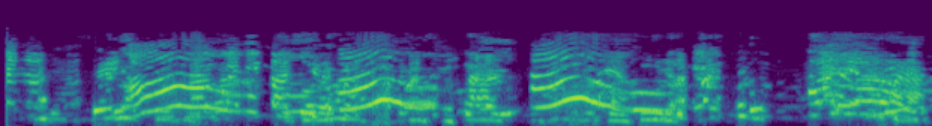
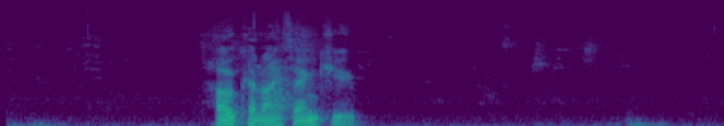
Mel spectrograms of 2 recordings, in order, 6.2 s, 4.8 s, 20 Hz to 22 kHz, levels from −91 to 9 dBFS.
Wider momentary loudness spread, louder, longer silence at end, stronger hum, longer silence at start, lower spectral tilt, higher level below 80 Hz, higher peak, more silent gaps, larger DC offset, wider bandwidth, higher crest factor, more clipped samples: about the same, 10 LU vs 10 LU; first, -12 LUFS vs -35 LUFS; second, 0.05 s vs 0.55 s; neither; second, 0.05 s vs 1.4 s; second, -4.5 dB/octave vs -7.5 dB/octave; about the same, -62 dBFS vs -64 dBFS; first, -2 dBFS vs -18 dBFS; neither; neither; second, 7.4 kHz vs 14 kHz; second, 12 dB vs 22 dB; neither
